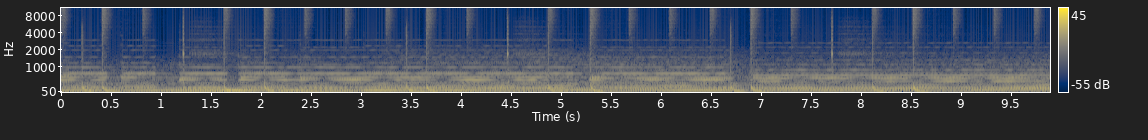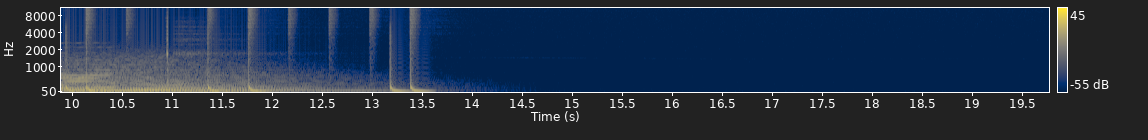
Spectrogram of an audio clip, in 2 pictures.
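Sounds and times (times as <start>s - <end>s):
instrumental music: 0.0s - 13.7s.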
